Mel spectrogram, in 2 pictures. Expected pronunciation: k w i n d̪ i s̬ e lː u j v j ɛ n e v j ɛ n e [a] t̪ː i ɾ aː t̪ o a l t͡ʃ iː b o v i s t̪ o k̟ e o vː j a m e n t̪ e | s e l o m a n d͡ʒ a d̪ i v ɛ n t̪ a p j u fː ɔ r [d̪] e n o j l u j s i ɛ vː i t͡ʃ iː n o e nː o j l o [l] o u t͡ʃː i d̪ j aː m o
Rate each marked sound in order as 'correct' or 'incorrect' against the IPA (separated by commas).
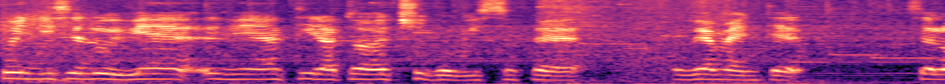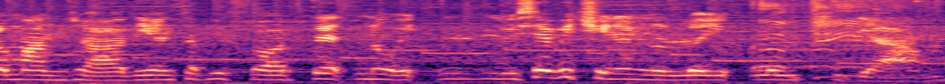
correct, incorrect, correct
